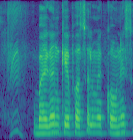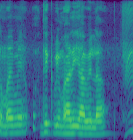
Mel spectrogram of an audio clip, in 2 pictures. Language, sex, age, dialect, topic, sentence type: Bhojpuri, male, 18-24, Northern, agriculture, question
